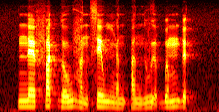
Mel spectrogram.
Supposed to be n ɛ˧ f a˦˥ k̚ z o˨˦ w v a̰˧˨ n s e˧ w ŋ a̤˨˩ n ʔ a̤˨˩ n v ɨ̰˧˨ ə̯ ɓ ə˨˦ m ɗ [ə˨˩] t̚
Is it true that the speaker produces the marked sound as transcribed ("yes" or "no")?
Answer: yes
